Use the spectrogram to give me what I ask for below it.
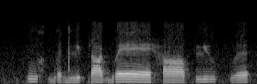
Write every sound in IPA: p u x ɡʷ ʌ d lʲ ə p ɾ ɑ ɡʷ ɛː h ɑː p lʲ u kʷ ə

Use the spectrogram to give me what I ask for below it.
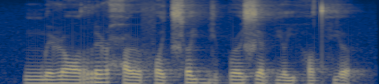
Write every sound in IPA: ŋ͡m ɪ ɭ ɔ r ə ɭ ħ ə˞ f ʌ t͡ɕʰ ə j bʲ ə p ə˞ ɕ æ pʲ ɔ j h ɔ t fʲ ʌ

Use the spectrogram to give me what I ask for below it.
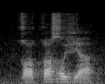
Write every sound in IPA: q o qʷ ɛ ʁ u vʲ a

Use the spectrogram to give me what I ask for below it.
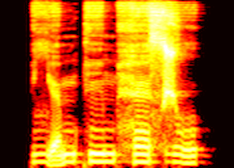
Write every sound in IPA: ʎ ɛ̰ m k ĩ m h ɛ s ʒ u

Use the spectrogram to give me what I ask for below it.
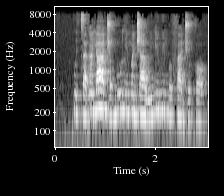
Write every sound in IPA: kʷ i˨ t͡s a˨ ɗ ã˦ j aː˦ d͡ʒ ɔ˨ b uː˦ l ĩ˦ b ã˦ d͡ʒ aː˦˨ w ĩ˦ ɗ ĩ˦ β ĩ˦ b o˨ f a˦˨ d͡ʒ o˨ k ɔ˨

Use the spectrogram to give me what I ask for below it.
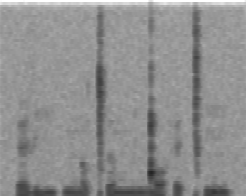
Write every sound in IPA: ɛ z i | nː ɔ ǀʰ ə mː i ŋ͡ǃ ɔ h ɛ ǀʰ ĩ

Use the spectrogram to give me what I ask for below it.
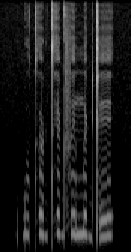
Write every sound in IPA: ɓ u˨ t̪ʰ ɵ˦˨ ɖ t̪ʰ e˦ ɖ f e˦ m e˦˨ ɖ kʼ e˨˦

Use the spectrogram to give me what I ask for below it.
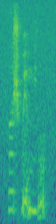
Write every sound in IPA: ɯ ʃ ɓ ḛ m j ṵ

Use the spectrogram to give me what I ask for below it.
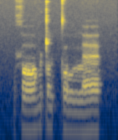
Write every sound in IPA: x ɑː v ʌ ʈ ɑ ɳ tː ɔ lː æ

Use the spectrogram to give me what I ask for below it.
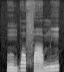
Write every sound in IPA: ũ b ɔ f ɑ m ĩ

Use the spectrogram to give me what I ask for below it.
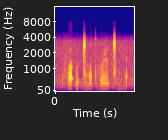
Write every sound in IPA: f ɒ˦ ʔ u˨ ɡ͡ǁ æ̃˨ tˤ æ̤˨ l ẽ˨ l ǁ æ̤˦

